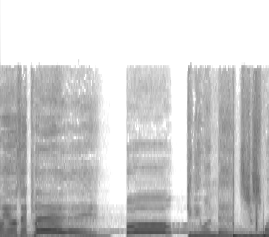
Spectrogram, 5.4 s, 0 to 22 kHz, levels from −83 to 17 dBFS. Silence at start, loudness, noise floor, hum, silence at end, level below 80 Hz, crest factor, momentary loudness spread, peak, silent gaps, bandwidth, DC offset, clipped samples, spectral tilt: 0 s; -18 LUFS; -42 dBFS; none; 0 s; -24 dBFS; 14 dB; 12 LU; -4 dBFS; none; 16 kHz; under 0.1%; under 0.1%; -5 dB/octave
